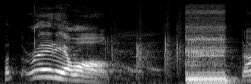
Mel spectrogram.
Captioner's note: buzzer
